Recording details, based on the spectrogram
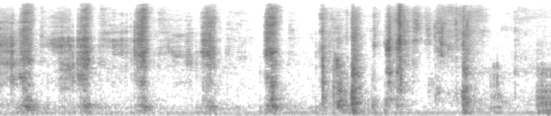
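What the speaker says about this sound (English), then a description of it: "Then we're going to pull this nice and taut down, and then we're going to trim the bottom pocket" Scissors trimming the fabric of a bag's drop-in pocket lining, a run of short rasping snips and rubbing strokes close up, irregular in rhythm and heard alone without talk.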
